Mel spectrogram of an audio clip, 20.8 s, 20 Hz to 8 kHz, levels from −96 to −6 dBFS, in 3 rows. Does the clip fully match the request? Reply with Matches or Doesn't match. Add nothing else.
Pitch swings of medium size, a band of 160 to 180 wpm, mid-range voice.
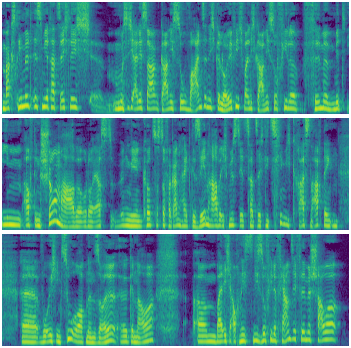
Matches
